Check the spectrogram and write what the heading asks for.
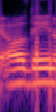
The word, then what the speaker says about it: Aldean: say his name wrong no no you said Jason Aldean we say all Dean all day strong Mega guy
